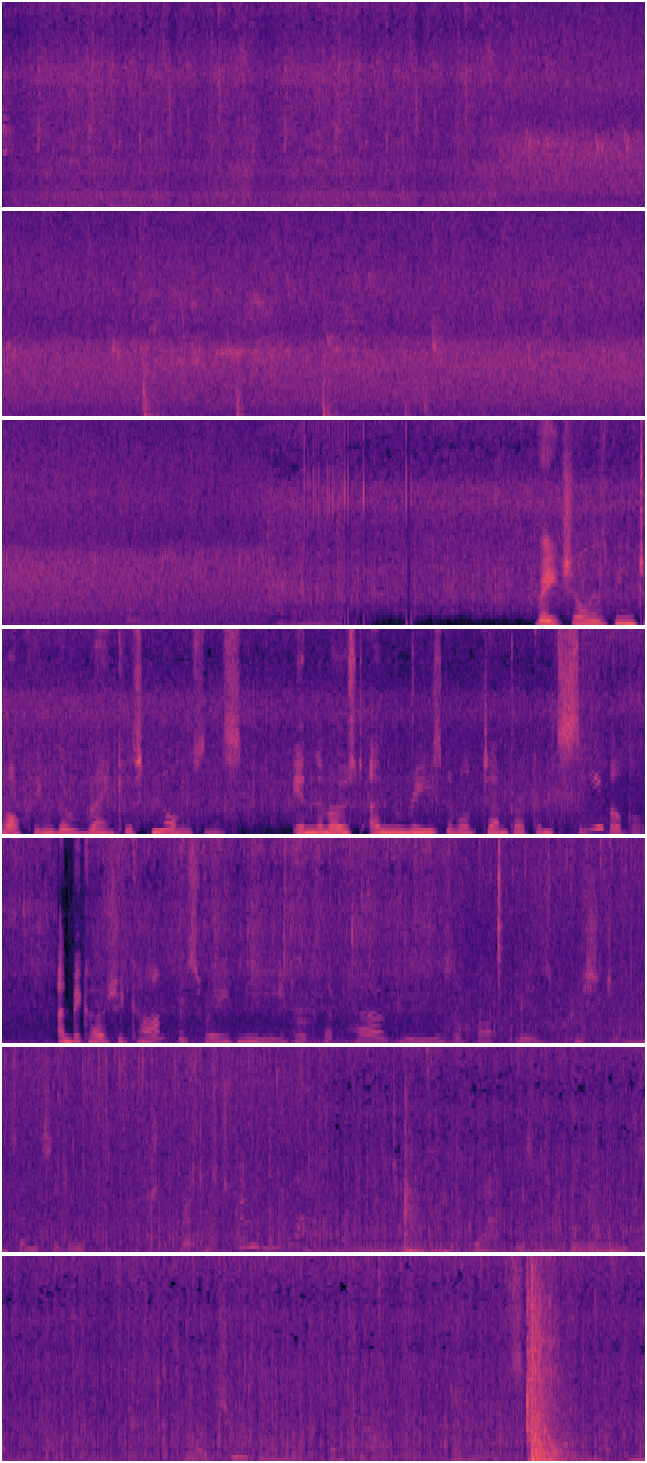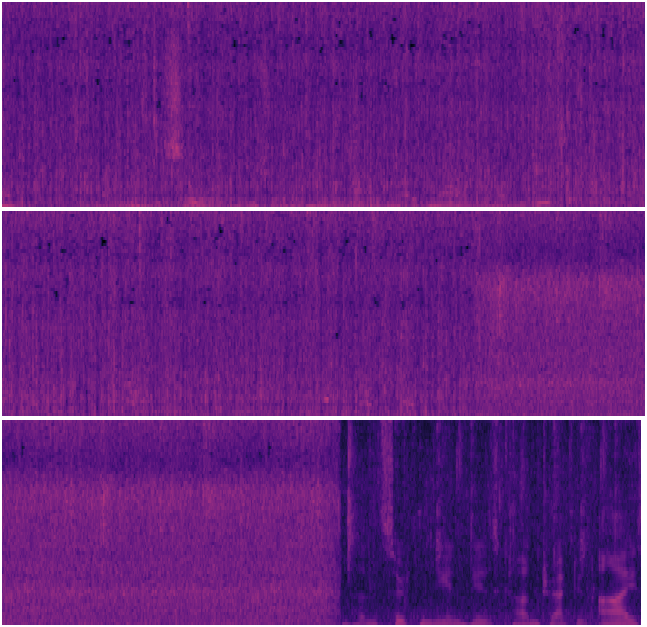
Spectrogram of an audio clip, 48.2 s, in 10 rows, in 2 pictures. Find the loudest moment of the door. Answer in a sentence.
The volume of the door peaks at 33 seconds.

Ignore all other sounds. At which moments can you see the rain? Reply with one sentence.
You can hear the rain from 0.0 to 48.1 s.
